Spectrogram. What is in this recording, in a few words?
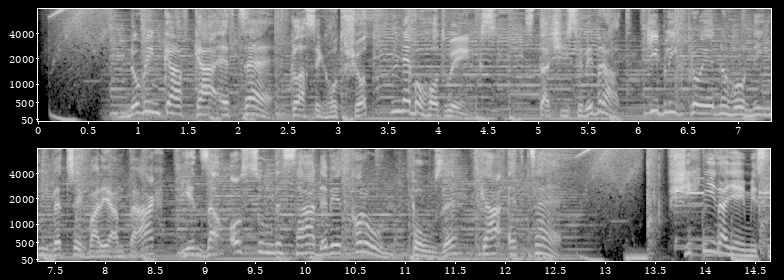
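Czech, male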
